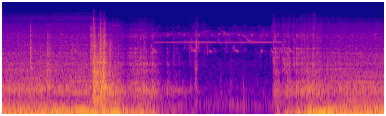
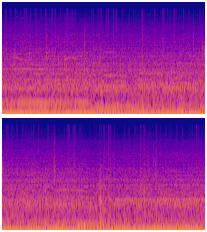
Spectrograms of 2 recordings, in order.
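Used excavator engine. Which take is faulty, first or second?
first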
